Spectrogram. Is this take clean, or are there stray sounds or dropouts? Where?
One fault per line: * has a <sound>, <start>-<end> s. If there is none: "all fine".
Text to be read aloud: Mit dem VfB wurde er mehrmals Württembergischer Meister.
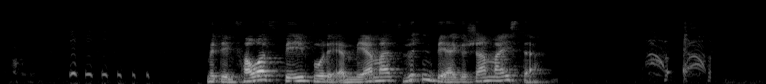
* has a laugh, 0.7-1.5 s
* has a cough, 6.4-7.1 s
